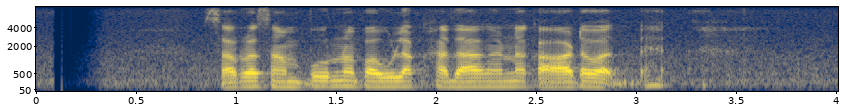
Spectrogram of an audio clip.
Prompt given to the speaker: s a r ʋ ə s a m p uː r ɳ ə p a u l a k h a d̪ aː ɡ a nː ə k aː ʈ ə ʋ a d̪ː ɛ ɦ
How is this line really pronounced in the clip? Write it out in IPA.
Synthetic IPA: s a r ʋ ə s a m p uː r ɳ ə p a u l a k h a d̪ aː ɡ a nː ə k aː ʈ ə ʋ a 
